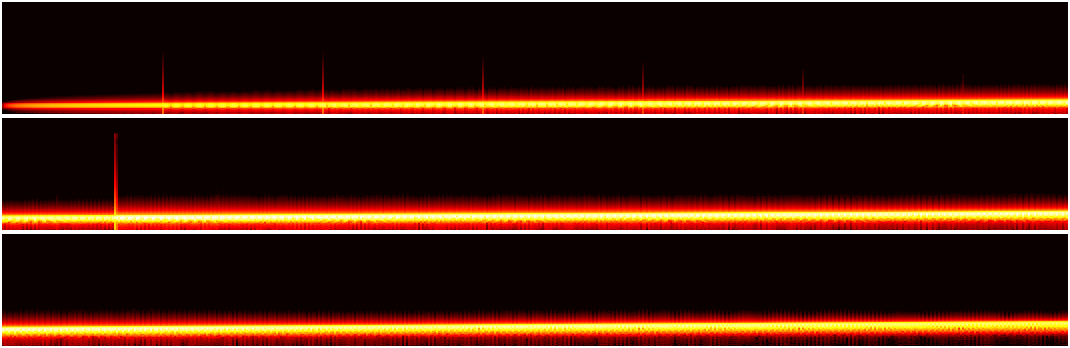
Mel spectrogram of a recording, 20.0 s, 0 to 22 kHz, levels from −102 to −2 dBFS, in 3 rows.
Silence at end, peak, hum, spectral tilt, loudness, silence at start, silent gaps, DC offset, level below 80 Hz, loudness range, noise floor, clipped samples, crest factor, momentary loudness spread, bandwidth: 0 s; 0 dBFS; none; -14.5 dB/octave; -13 LUFS; 0.45 s; none; under 0.1%; -72 dBFS; 11 LU; -42 dBFS; under 0.1%; 12 dB; 13 LU; 0.8 kHz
